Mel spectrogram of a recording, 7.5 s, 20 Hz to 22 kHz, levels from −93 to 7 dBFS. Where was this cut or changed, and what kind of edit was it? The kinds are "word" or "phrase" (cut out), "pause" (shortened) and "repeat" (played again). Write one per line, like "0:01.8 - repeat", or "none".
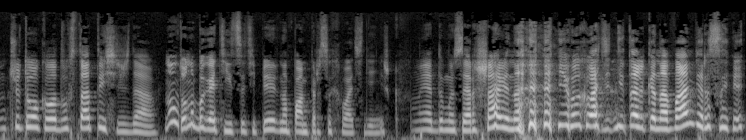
0:01.8 - word
0:03.7 - word
0:04.6 - word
